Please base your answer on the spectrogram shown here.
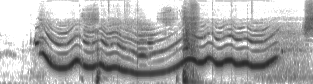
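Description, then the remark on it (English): A slide whistle warbles loudly, swooping down in pitch, then climbing and wobbling back up, with a few sharp knocks in between, for about two and a half seconds. “A unicorn playing a slide whistle”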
